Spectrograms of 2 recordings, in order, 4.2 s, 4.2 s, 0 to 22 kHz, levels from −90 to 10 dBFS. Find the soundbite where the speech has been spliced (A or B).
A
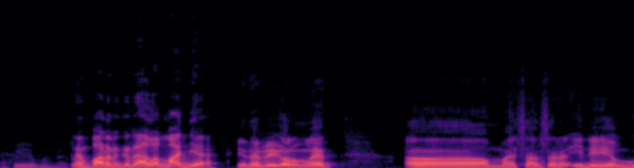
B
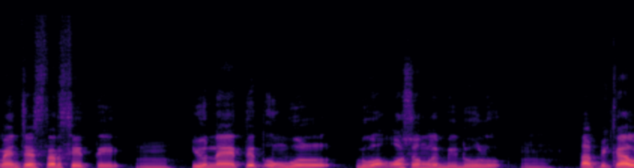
A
